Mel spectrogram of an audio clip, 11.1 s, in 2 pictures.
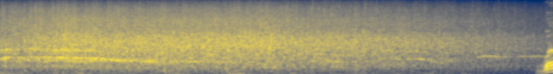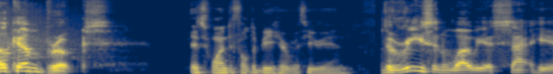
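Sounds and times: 
audience applause: 0.0s - 6.5s
speech: 5.4s - 6.6s, 7.4s - 11.0s.

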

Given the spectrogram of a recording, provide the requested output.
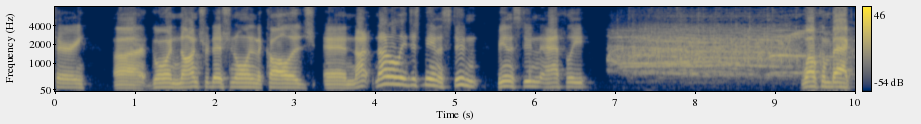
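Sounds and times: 
speech: 0.0s - 6.7s, 9.3s - 9.9s
soundboard round of applause: 6.9s - 9.9s.

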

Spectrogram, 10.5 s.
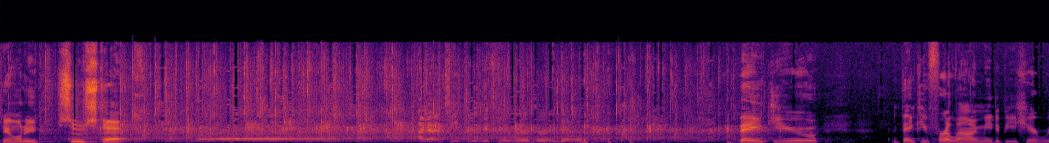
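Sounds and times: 
speech: 0.0s - 1.6s, 4.3s - 6.5s, 7.4s - 8.3s, 8.9s - 10.4s
church congregation clapping to welcome a speaker: 0.0s - 7.9s
laughter: 5.6s - 6.7s.

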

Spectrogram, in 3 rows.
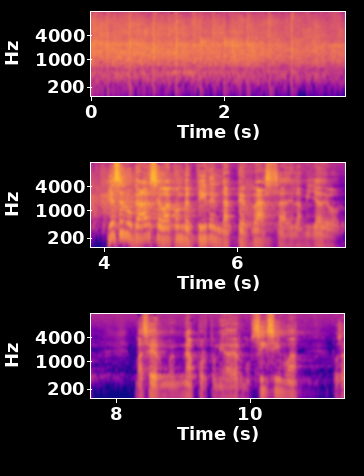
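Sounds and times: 
audience applauding: 0.0s - 5.1s
speech: 4.0s - 7.7s, 8.3s - 11.4s.

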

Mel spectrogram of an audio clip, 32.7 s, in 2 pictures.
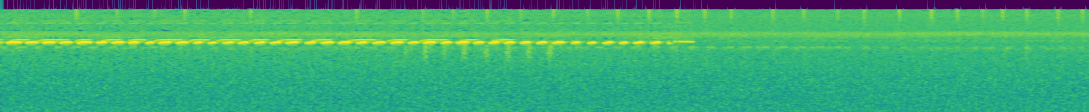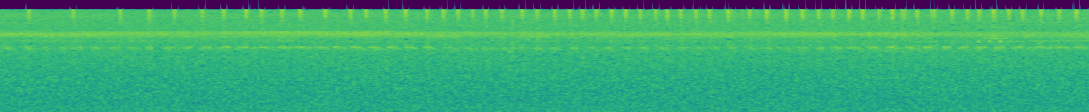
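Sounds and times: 
insect steady hiss: 0.0s - 32.6s.

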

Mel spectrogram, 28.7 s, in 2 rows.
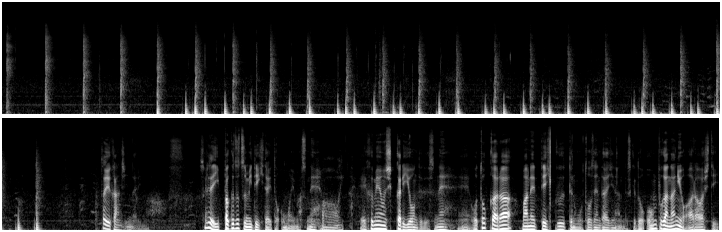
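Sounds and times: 
foot tapping a beat: 0.0s - 1.8s, 2.4s - 15.2s
fingers tapping a rhythm: 3.1s - 15.2s
speech: 16.4s - 17.2s, 18.4s - 28.6s.

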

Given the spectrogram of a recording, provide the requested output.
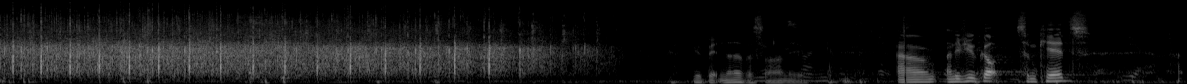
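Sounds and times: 
audience applause: 0.0s - 6.2s
speech: 7.2s - 8.2s, 9.0s - 11.0s.

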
